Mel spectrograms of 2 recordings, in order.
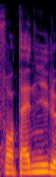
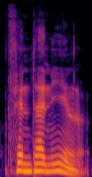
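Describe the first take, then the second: First: The word is said with a French accent. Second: The word is said with an American accent. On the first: The speaker sounds at home in France. The speaker calls it right. "c'est bon, fentanyl. On est, on est en France" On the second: The speaker sounds American-minded. The speaker calls it wrong. "vous êtes des ricains mentaux. Vous disiez, ouais, du fentanyl"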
